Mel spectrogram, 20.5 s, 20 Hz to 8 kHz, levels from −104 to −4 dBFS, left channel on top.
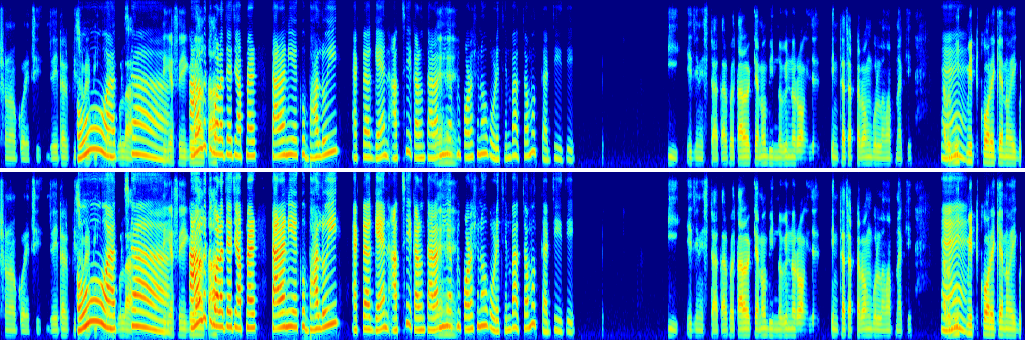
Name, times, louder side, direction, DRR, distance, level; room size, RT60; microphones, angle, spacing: voice 1, 0.0-1.8 2.1-2.7 3.3-4.3 8.7-9.1 13.4-16.4 16.6-18.0 18.8-20.4, right 2 dB, 25° right, 1.6 m, -39 dB
voice 2, 1.5-2.3 2.6-3.4 3.8-5.1 5.4-6.8 7.0-11.5 18.8-19.3, right 6 dB, 75° right, 0.6 m, -29 dB
open air
head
